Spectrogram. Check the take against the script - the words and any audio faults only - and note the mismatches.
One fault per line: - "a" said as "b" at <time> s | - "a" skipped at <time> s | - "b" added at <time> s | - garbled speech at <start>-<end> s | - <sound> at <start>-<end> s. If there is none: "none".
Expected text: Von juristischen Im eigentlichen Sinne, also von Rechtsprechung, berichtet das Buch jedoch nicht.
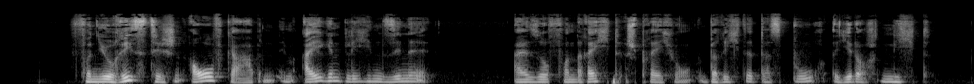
- "Aufgaben" added at 1.9 s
